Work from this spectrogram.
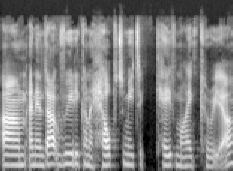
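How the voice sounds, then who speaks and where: A woman speaks with a Japanese accent in a very clean recording with a silent background. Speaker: program manager. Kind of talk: podcast interview.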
